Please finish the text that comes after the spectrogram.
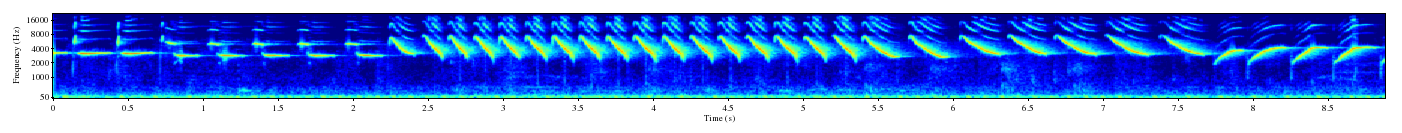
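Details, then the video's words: Domestic canary song used as a long-play lure recording for tutoring young canaries: high buzzy stuttered notes, then a rapid run of sweeping slurred notes about three per second, ending in quicker upward-rising notes, with faint low background hum. "PANCINGAN KENARI GACOR DURASI PANJANG UNTUK MASTERAN KENARI PAUD BELAJAR BUNYI DAN GACOR"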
